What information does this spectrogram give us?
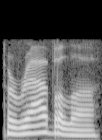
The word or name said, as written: parabola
